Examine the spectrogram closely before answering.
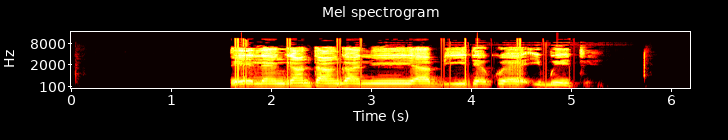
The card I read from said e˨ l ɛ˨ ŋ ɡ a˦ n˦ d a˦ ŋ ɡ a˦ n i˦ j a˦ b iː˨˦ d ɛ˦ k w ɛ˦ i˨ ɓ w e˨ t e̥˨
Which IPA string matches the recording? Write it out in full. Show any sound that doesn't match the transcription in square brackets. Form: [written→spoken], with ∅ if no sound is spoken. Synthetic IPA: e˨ l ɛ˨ ŋ ɡ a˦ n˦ [d→t] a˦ ŋ ɡ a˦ n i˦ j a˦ b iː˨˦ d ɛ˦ k w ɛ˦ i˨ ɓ w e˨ t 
